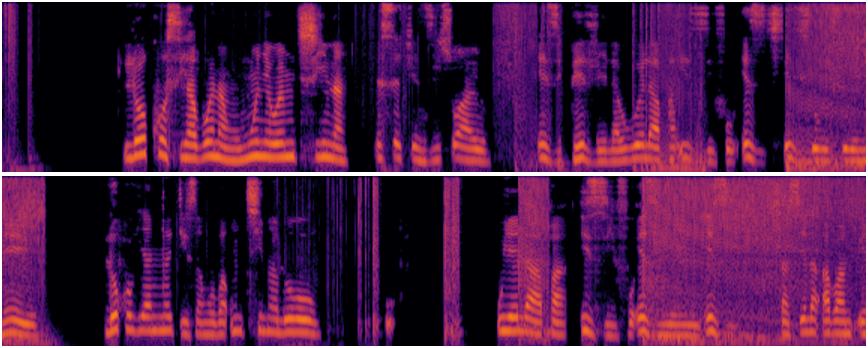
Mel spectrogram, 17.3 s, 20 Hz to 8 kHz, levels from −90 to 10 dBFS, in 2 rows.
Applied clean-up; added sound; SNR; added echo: none; Packing tape, duct tape; 10 dB; none.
